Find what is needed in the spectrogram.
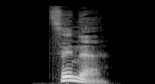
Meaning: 1. merlon 2. mountain peaks; (city's) battlements, towers 3. roof terrace
- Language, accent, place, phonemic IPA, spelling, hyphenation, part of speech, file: German, Germany, Berlin, /ˈtsɪnə/, Zinne, Zin‧ne, noun, De-Zinne.ogg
